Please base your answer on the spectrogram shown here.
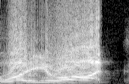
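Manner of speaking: very high-pitched, gruff, loud voice. The game master voices someone answering a knock at the door, gruff voice. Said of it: "You hear a gruff voice go".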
